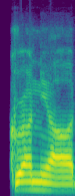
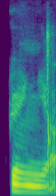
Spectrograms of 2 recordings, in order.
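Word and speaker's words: Gruinard: And I want you to put in Grunyard Island. Now, it is spelt Gruin. UIN. ARD. I think I got it. Island. Yep. Grunyard.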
